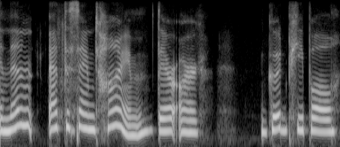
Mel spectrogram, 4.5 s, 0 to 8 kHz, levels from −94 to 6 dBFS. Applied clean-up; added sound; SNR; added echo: none; none; none; none.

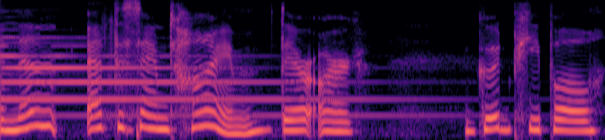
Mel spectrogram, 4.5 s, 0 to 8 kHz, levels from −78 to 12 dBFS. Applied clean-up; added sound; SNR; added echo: none; Church bell / Percussion; 11 dB; none.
